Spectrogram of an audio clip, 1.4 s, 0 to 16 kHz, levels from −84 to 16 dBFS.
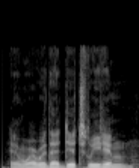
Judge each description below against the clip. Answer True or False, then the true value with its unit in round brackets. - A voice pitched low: True (130 Hz)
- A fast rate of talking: True (300 wpm)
